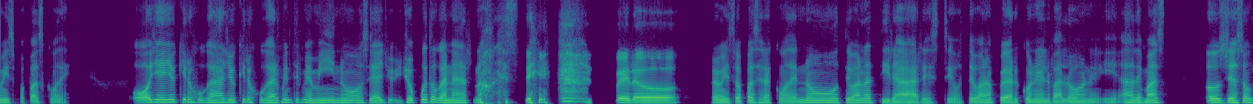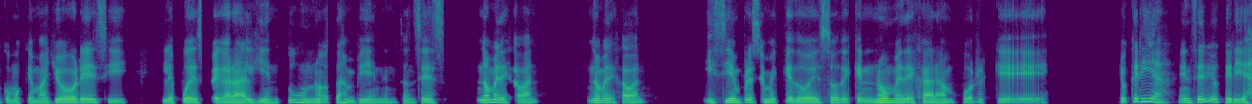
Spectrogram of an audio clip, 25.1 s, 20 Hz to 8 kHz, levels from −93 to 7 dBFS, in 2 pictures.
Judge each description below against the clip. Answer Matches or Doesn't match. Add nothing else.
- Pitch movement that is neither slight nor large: Matches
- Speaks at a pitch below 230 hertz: Matches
